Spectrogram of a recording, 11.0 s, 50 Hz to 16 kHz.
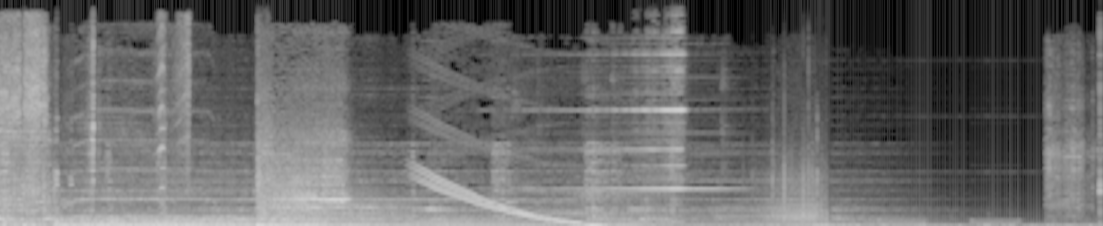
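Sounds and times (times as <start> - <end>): low rumbling drone: 0.6 - 10.8
electronic tone sweeping down: 4.1 - 8.6.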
